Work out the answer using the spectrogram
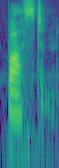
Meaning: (proper noun) A town and borough in Lincolnshire, England (OS grid ref TF3244)
- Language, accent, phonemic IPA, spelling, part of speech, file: English, US, /ˈbɔstən/, Boston, proper noun / noun, En-us-Boston.ogg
